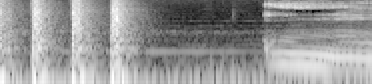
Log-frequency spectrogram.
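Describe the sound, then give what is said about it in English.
Three heavy, evenly spaced knocks thud on a door in the tower of the Arcane Brotherhood, deep and forceful, followed by a low background hum and then a sustained tonal sound rising in. “As you're getting ready to leave to Icewind Dale, where you have been directed, this heavy knock comes at the door.”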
